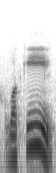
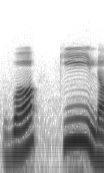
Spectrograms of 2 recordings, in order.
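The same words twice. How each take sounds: First: Said in the usual way. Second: वकील split slowly as व, की, ल; higher, separate beats in वकील; syllable by syllable. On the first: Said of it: "तो शब्द पढ़ते हैं". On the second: Shown as a demonstration. Teacher sounding out वकील for learners, syllable by syllable. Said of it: "थोड़ा ज़्यादा समय लगता है".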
